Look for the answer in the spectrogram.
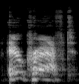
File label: voice message air alert, crew ships english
